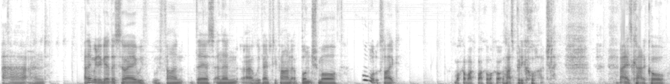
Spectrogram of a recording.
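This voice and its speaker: A man's voice: lowish voice, fairly even intonation, a little fast, soft background music. Rambling man narrating gameplay. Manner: rambling, thinking aloud, easily sidetracked. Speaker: gaming channel host. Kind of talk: casual gameplay commentary.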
